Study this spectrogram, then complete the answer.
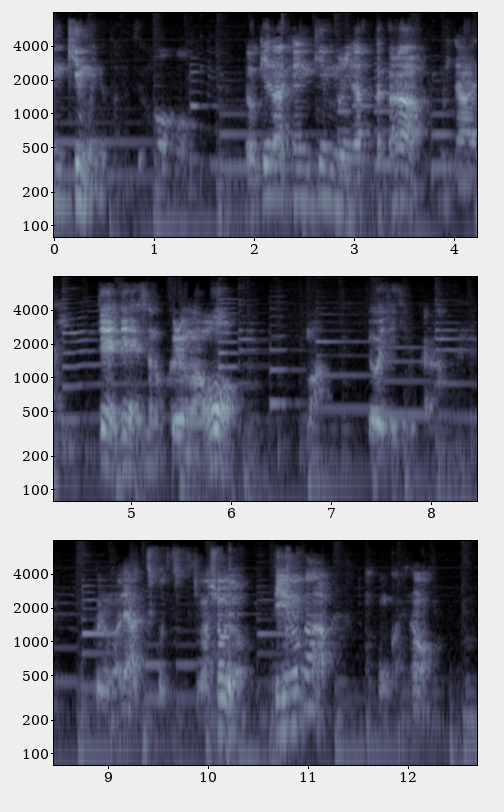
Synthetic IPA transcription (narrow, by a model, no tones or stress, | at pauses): ŋkʲĩmbɯ̟ɲ̟inat̪ːãnd̪e̞sɨjo | d̪eokʲinakẽ̞ŋkʲĩmːɯ̟ɲ̟inat̪ːakaɾaokʲinaːɲit̪ːe̞d̪e̞so̞no̞kɯ̟ɾɯ̟mao | ma̰ | jo̞id̪e̞kʲiɾɯ̟kaɾa̰ | kɯ̟ɾɯ̟mad̪e̞at͡ɕi̥ko̞t͡ɕi̥t̪e̥kʲimaɕo̞ːjo̞̰t̪ːe̞jɯ̟no̞ɡamakõ̞ŋkaino̞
